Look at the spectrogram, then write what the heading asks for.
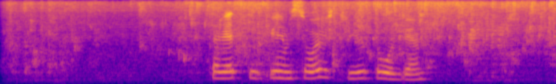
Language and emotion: Russian, neutral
